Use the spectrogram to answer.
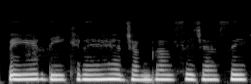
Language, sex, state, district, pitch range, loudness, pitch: Hindi, female, Haryana, Jhajjar, 220-230 Hz, -11 LUFS, 225 Hz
